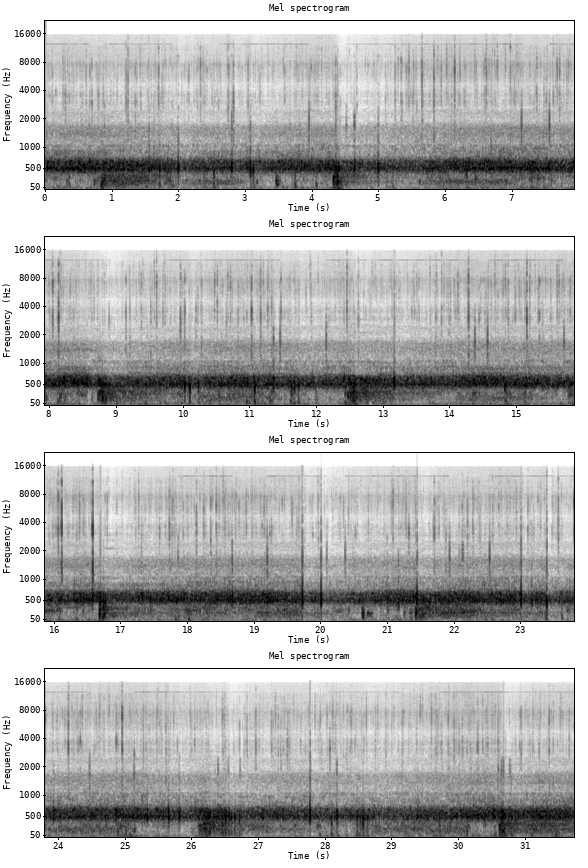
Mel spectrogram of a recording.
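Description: Underwater sound picked up by a camera's microphone while submerged: a steady muffled rushing with many scattered sharp clicks throughout.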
